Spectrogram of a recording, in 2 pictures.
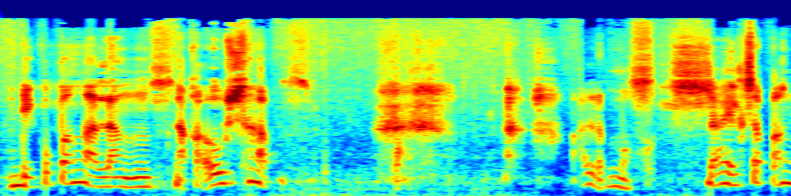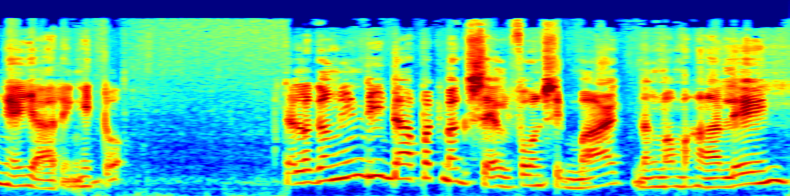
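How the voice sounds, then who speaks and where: A woman's voice: on the low side, lively intonation, measured pace, pauses often, a bit bright. A woman playing a caring older mother of a grown son in a Tagalog radio drama. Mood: caring, approving.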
